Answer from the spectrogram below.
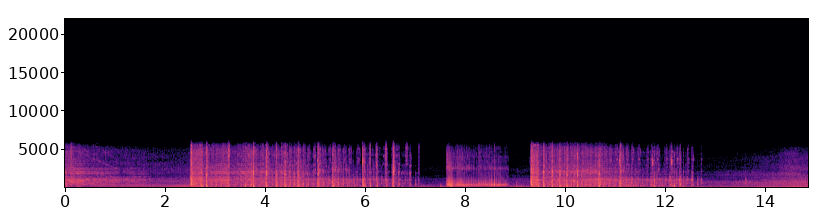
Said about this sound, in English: Oh yeah, grind that starter.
